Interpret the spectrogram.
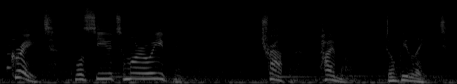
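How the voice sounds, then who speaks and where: A woman playing a composed, caring young male magician in an anime game, measured and gently chiding. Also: mid-range voice, wildly swooping pitch, background noise. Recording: music playing behind the voice.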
